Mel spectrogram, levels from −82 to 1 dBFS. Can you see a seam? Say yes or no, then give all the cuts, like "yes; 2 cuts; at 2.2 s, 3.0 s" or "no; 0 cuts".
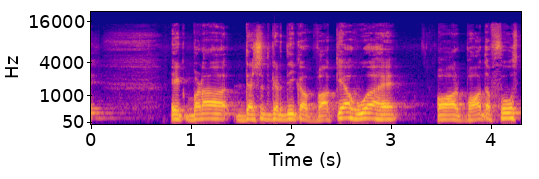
no; 0 cuts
